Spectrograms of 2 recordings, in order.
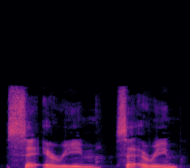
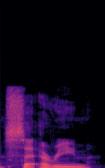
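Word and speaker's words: Se'irim: I can't remember how he said it, but it's spelled S-E-apostrophe-I-R-I-M, Se'erim.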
